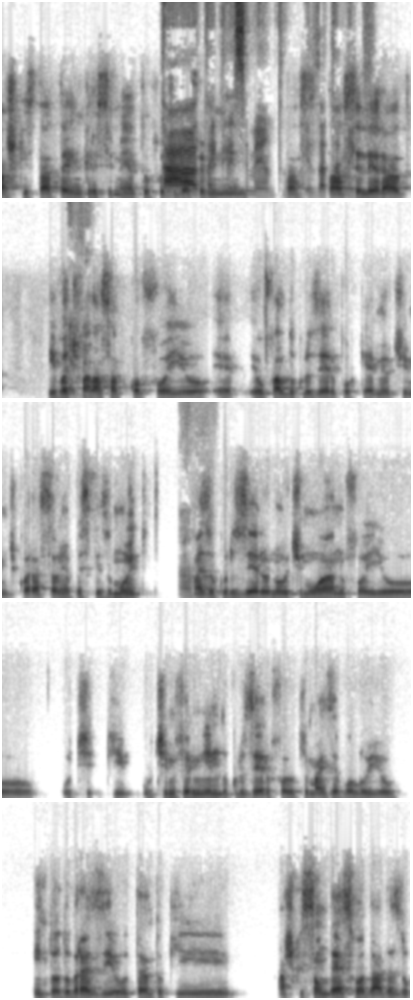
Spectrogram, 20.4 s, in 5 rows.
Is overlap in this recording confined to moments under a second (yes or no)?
no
